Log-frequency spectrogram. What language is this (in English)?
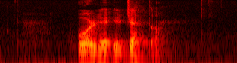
Faroese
